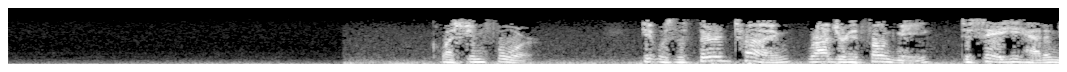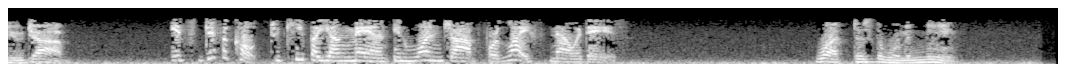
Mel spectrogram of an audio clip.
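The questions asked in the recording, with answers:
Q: What does the woman mean?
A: It's normal for young men like Roger to change jobs often.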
